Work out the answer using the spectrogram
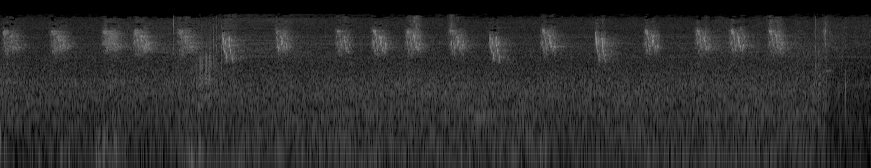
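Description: A small bird chirping over and over, about two short high chirps a second, some sliding down in pitch, over a steady low rumble of outdoor noise. The chirping breaks off with a click about twelve seconds in.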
